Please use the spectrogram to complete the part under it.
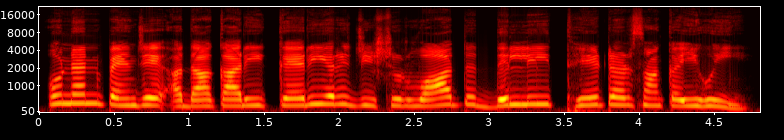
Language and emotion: Sindhi, neutral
